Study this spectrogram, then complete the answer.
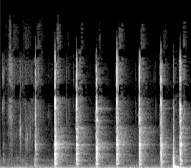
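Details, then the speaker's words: Ford Ranger upper control arm ball joint, rocked by hand: dry, gritty click about five times a second; not loose but rough, full of water with the grease gone; worn, arm replaced. "So, it was making all kinds of noise. And the driver's side is better. Okay. So, it's not it's not loose, but it's real rough and it's loaded with uh water and everything got got uh all the all the grease went out of it."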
